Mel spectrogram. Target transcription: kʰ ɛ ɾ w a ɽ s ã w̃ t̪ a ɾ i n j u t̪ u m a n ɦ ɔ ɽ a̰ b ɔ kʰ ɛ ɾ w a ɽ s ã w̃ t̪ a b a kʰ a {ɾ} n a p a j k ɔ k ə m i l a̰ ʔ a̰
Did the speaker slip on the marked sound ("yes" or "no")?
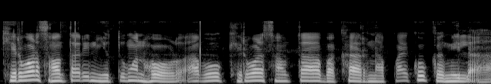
no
